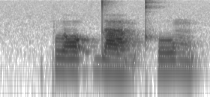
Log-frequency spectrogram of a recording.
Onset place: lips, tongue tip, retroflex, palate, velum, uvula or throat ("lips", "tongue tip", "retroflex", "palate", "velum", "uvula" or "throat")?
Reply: lips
